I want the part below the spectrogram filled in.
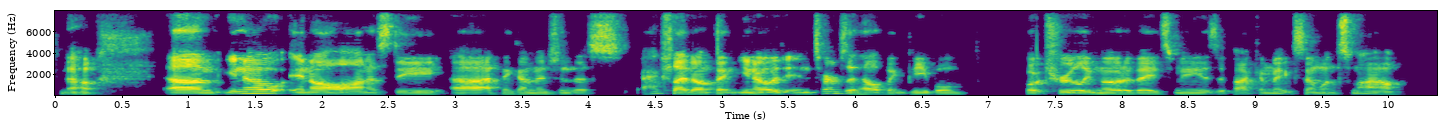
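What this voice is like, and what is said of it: Southern American accent. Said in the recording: “some people have told me it's the Southern accent”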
